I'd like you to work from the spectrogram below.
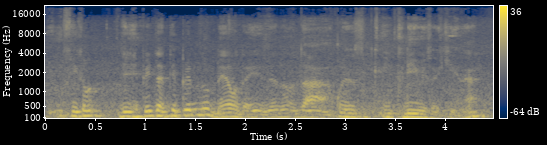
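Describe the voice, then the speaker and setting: A man speaks at a fairly high pitch. Noticeable background noise and audible room echo surround him. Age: 80s+. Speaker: professor. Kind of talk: lecture.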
